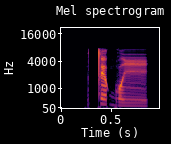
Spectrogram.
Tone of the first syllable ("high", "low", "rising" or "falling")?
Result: high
